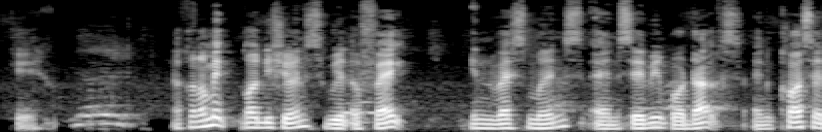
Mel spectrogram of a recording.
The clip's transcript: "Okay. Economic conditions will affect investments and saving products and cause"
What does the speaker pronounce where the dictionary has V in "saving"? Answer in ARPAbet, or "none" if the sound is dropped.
V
